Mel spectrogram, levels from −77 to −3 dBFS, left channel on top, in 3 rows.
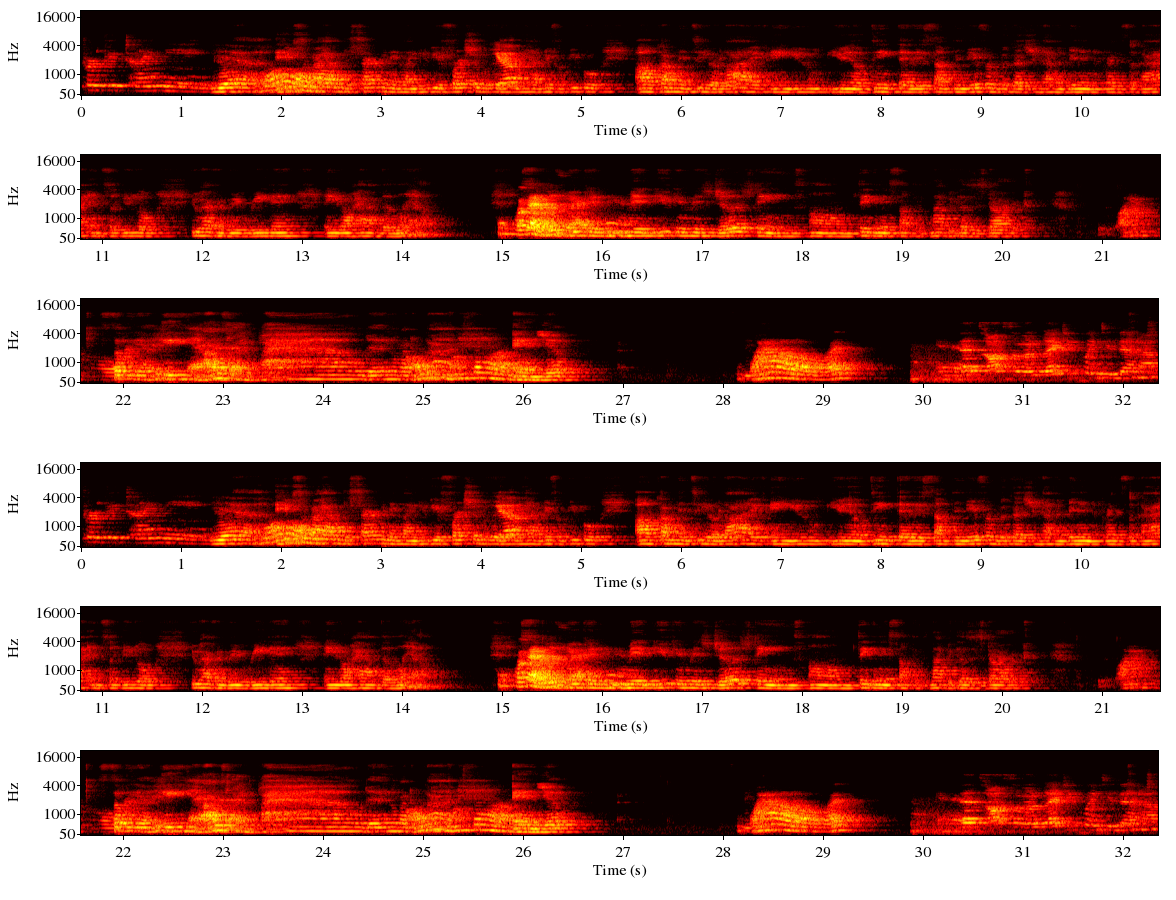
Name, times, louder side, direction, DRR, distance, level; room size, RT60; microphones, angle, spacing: voice 1, 0.0-1.4 4.1-4.3 29.9-32.3, equal, 60° left, -3 dB, 0.7 m, -34 dB
voice 2, 1.3-14.3 14.9-20.1 20.5-20.6 21.9-25.6 25.9-26.4 28.2-28.3 28.7-28.8 31.9-32.3, right 1 dB, 25° right, -4 dB, 0.4 m, -31 dB
voice 3, 1.8-2.6 14.9-16.3 21.1-21.4 21.7-21.9 22.3-22.4 22.6-23.2 24.8-26.2 28.3-29.2 30.1-30.4, left 1 dB, 5° left, -8 dB, 0.7 m, -27 dB
2.6 x 2.2 x 2.4 m, 0.81 s
head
